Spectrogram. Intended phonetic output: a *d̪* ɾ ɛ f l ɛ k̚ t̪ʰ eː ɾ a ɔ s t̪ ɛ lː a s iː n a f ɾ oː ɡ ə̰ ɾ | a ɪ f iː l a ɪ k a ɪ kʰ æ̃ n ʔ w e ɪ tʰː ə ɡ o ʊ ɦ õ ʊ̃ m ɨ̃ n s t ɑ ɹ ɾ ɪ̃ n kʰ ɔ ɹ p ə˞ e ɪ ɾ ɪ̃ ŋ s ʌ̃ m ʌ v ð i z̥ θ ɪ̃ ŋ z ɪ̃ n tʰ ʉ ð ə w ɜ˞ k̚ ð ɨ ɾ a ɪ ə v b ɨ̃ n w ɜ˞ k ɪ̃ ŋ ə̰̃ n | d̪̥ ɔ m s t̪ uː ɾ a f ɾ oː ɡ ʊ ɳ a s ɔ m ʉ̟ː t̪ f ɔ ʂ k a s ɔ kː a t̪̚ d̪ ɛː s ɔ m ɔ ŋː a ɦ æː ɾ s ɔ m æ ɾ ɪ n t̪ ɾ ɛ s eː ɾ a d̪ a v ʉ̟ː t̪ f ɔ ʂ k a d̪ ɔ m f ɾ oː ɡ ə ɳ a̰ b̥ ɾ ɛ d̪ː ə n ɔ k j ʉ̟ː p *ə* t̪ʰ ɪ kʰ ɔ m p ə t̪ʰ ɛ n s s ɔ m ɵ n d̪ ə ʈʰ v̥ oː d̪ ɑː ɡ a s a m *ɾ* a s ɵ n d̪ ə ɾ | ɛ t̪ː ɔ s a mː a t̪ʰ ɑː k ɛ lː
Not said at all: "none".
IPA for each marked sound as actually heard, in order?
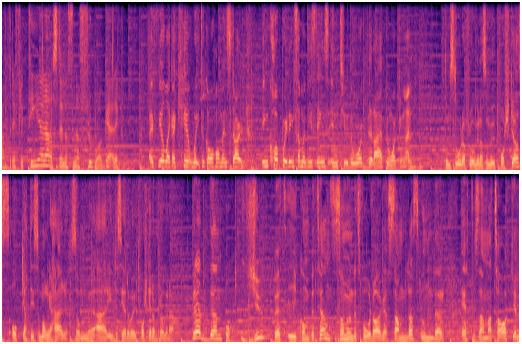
t̪, ə, l

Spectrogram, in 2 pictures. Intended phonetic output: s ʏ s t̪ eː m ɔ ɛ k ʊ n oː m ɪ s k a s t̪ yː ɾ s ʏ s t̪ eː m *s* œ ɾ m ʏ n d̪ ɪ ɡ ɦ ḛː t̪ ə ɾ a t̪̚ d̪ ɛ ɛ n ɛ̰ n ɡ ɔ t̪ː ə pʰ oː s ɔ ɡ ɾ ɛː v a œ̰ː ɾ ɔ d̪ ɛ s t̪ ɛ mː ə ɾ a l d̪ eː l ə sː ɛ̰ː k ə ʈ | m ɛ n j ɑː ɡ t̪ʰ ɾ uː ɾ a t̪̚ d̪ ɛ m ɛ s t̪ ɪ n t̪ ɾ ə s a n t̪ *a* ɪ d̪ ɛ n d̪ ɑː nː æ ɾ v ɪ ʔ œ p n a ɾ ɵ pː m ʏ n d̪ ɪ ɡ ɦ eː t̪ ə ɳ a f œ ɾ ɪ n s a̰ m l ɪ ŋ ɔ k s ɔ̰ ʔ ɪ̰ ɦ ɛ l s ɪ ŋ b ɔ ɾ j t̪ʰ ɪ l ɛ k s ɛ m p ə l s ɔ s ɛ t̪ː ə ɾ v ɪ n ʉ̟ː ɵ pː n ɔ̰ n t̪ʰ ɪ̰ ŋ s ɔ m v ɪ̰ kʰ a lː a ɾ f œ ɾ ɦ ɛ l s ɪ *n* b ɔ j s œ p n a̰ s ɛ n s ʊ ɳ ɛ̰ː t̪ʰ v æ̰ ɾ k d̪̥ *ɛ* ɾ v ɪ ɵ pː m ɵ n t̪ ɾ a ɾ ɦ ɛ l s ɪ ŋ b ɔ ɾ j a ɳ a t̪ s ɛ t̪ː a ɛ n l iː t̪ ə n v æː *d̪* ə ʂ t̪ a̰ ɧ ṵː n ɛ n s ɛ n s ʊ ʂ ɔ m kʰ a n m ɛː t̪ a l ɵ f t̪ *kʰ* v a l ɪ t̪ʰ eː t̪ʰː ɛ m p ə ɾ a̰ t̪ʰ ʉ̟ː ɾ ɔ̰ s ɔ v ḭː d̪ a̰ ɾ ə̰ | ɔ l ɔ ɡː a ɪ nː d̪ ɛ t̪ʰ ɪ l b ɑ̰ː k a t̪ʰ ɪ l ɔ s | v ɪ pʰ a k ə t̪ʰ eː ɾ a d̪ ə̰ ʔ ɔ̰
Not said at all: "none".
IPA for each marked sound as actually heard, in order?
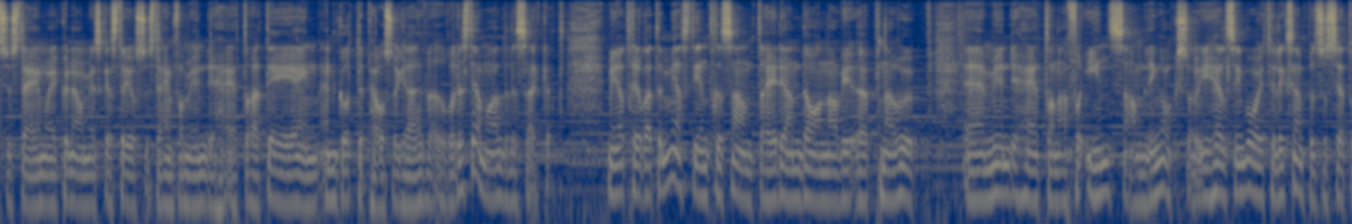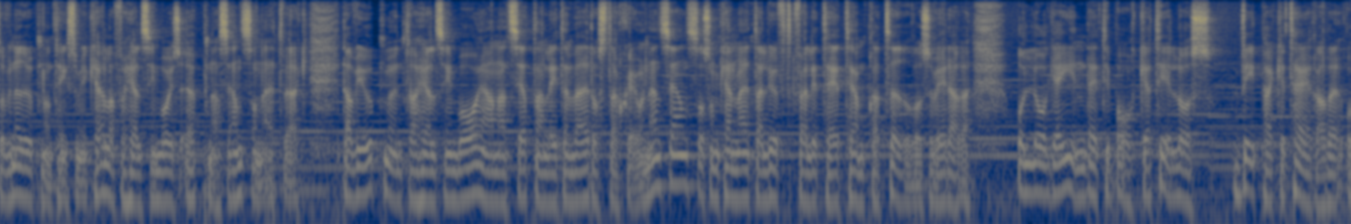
f, a, ŋ, æ, d̪, kʰ

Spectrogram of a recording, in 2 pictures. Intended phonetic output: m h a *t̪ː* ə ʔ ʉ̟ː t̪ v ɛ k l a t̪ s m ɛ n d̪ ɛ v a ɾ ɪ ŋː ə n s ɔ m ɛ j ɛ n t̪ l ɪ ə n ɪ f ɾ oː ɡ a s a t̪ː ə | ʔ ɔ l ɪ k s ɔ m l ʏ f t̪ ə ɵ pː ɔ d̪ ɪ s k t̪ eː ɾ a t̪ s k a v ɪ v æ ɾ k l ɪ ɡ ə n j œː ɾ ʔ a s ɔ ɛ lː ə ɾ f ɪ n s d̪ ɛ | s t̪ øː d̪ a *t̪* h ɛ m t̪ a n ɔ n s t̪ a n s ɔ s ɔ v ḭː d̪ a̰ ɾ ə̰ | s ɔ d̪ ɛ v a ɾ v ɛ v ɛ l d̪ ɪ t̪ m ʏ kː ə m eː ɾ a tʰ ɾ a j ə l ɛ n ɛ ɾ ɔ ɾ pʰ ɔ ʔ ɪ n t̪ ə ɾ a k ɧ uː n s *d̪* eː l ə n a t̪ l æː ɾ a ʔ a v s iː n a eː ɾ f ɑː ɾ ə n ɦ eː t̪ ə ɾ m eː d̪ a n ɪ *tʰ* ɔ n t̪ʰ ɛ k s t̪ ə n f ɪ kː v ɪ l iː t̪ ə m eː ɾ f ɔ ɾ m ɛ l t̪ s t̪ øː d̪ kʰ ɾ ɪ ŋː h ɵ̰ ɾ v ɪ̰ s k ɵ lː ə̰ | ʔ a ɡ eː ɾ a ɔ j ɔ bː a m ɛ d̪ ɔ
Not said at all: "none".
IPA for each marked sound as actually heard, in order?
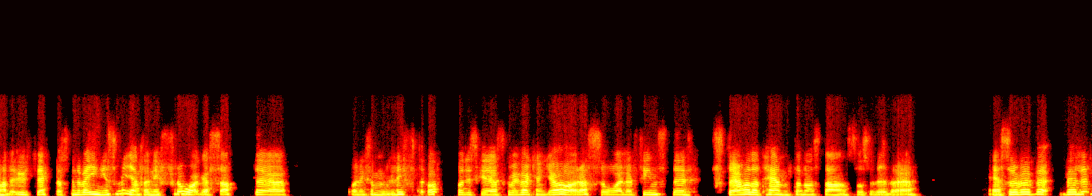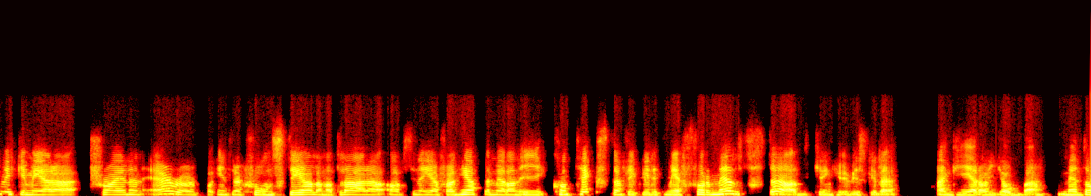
d̪ː, t̪, d̪, kʰ

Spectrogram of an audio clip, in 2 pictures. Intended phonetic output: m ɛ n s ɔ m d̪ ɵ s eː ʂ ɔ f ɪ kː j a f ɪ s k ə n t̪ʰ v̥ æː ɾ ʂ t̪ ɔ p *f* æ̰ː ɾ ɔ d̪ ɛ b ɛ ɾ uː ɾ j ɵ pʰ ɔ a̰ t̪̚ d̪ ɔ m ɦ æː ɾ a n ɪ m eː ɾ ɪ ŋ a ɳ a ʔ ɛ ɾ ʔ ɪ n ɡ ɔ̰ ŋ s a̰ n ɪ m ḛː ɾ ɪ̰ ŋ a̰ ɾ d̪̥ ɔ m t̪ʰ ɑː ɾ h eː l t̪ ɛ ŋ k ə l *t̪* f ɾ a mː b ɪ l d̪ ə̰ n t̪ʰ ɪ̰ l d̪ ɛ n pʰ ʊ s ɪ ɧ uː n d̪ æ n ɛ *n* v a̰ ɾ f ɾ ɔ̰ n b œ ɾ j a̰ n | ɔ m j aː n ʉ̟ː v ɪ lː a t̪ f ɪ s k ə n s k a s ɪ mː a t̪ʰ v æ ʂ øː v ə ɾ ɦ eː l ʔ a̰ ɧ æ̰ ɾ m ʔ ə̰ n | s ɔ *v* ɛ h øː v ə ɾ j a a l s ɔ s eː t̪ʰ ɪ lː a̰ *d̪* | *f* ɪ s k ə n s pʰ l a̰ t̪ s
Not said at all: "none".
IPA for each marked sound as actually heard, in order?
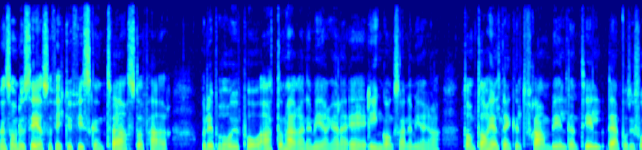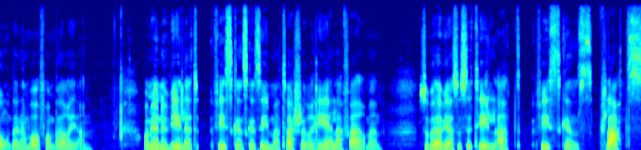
h, t̪, n, b, t̪, f

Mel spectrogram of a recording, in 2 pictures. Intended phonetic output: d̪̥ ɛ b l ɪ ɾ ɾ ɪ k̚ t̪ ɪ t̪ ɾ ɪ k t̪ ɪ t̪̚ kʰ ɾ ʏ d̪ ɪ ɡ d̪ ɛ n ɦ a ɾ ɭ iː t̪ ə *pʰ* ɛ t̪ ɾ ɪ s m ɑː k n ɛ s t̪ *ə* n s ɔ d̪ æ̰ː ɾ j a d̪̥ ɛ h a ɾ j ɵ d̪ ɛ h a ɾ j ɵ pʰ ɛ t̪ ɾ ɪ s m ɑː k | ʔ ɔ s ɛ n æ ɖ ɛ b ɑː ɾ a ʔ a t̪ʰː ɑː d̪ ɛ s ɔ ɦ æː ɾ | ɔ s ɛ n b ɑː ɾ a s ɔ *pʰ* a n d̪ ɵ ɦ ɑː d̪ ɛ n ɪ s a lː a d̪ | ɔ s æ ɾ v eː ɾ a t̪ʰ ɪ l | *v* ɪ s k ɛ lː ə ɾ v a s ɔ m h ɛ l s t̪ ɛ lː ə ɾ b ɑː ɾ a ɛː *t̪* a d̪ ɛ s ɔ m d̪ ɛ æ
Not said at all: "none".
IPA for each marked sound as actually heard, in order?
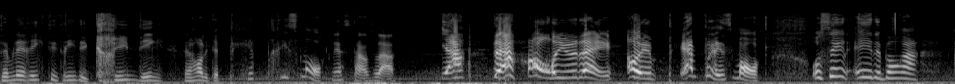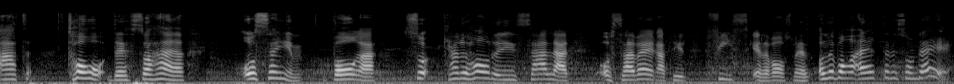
pʰ, a, kʰ, f, t̪

